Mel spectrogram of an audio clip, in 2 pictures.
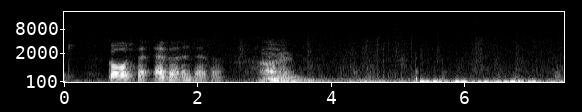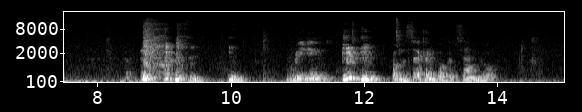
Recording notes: The Community of St Gregory the Great sing the Gregorian Chant Mass. Recorded live at Southgate House on 30 January 2024.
